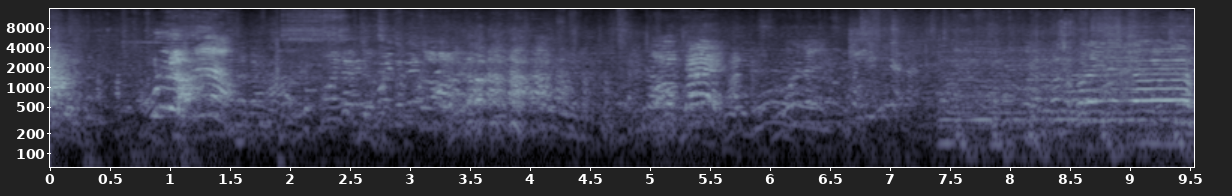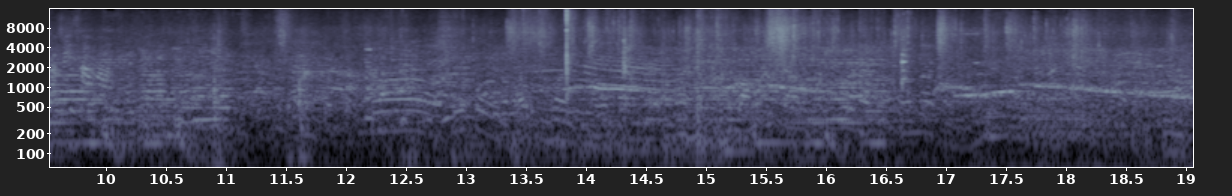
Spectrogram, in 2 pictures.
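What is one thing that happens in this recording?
A crowd of men and women talks and calls out nearby, outdoors.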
